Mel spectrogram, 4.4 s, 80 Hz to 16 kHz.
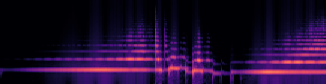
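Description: Nord Lead 4 synthesizer playing through its 'Ladder M' transistor ladder filter emulation. A held note fades in and grows steadily brighter as the filter opens. A quick run of short notes follows, then a second, slightly lower held note that swells and brightens again.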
